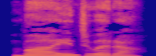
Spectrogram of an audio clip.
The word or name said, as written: ಭಯಜ್ವರ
